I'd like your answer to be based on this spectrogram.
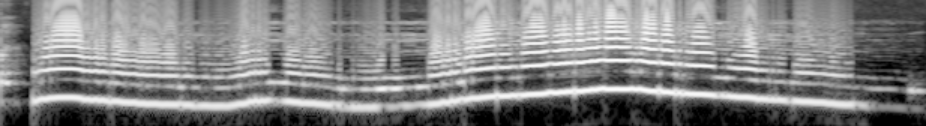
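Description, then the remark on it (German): A musical and operetta performer demonstrates a humming voice exercise for about six seconds, the pitch gliding slowly up and back down in a smooth, siren-like sweep, loud and steady with no words. “Das ist einfach nur Summen.”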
